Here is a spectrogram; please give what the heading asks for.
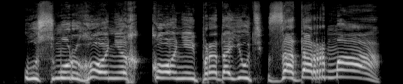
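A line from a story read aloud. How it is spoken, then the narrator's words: Male shouting. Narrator (Belarusian): крычыць ён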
